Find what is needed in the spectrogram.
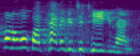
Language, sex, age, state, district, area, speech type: Odia, female, 60+, Odisha, Kendrapara, urban, spontaneous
